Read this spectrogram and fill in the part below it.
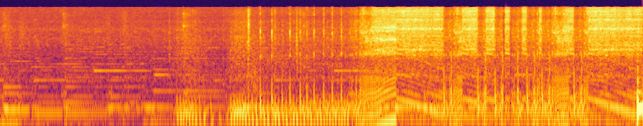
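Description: A chainsaw in the game House Builder starts with a low idle, then revs up and cuts loudly and continuously, its pitch rising and falling as it bites in.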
